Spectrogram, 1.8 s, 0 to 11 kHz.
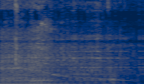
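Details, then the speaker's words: Honda EU2000i inverter generator with fouled fuel system, running from a temporary fuel supply before carburetor rebuild: engine chugs steadily then dies as a 1500 W load is applied; lean carburetor. "and it dies let's get this started one more time"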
